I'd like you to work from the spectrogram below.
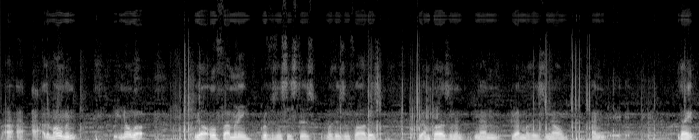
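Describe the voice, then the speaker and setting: A middle-aged man who vlogs about religion preaches into his phone in a sincere, wandering monologue, frequently stopping to say sorry. He has a gravelly, mid-range voice, captured with a tinny phone-line quality.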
